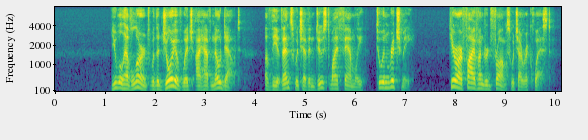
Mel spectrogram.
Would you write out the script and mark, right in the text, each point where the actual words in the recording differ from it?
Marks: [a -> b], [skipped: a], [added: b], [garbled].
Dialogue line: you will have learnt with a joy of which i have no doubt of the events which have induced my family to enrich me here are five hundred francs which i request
you will have learnt with a joy of which i have no doubt of the events which have induced my family to enrich me here are five hundred francs which i request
